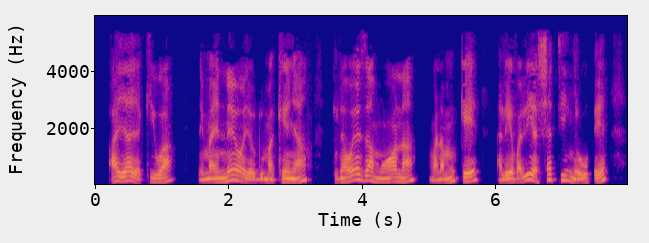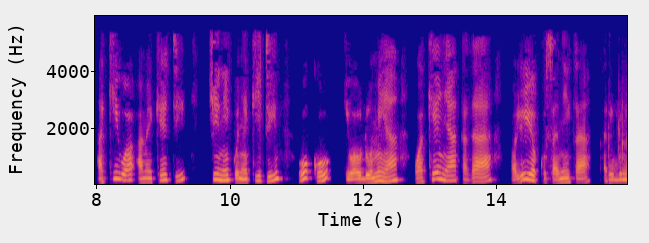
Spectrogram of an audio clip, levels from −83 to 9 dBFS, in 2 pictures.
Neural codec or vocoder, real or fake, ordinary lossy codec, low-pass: codec, 16 kHz, 4 kbps, X-Codec, HuBERT features, trained on balanced general audio; fake; MP3, 32 kbps; 5.4 kHz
